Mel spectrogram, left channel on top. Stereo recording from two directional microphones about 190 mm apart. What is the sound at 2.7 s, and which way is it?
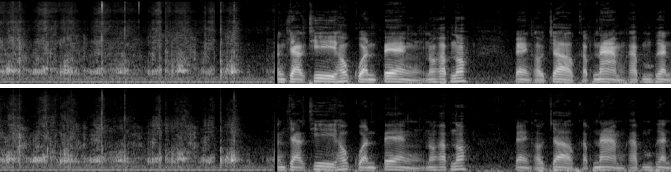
Speech, 10° left (ahead or behind).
